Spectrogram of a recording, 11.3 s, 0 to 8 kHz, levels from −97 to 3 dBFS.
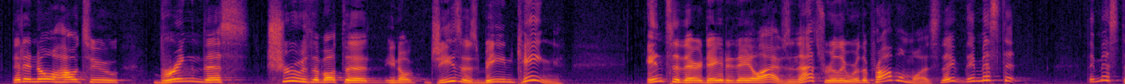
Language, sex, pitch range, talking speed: English, male, 165-250 Hz, 170 wpm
